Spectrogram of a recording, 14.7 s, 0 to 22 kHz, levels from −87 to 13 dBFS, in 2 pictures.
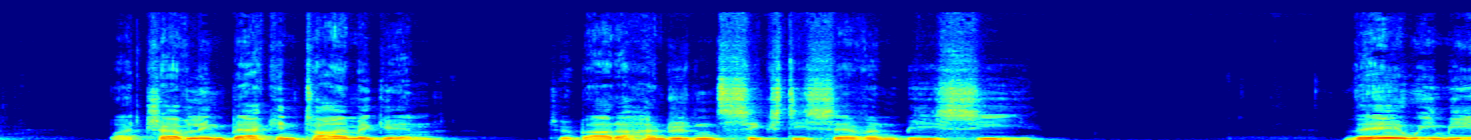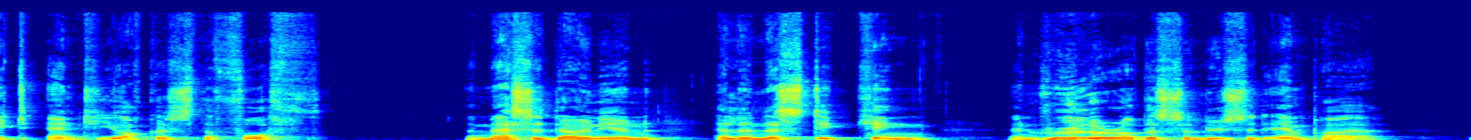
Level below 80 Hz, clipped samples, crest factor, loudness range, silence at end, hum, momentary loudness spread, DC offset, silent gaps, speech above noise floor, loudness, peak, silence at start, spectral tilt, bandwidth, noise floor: -56 dBFS; under 0.1%; 18 dB; 4 LU; 0.5 s; none; 13 LU; under 0.1%; none; 64 dB; -17 LUFS; 0 dBFS; 0.55 s; -6 dB/octave; 20 kHz; -80 dBFS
